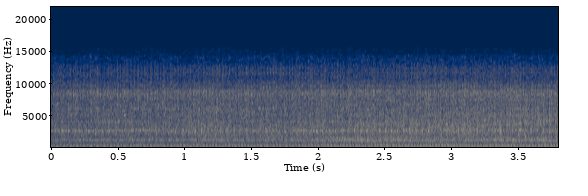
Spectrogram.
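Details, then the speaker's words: Rokon Trail-Breaker motorcycle on a hillside trail after its burnt clutch was rebuilt with new parts: steady, even low thumping under light load, no slipping or chatter; the new clutch pulls smoothly, normal running. "love this rokon motorcycle funnest thing ever new clutch happy cruising along the side of this slog"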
